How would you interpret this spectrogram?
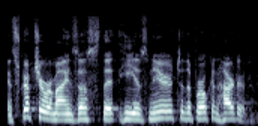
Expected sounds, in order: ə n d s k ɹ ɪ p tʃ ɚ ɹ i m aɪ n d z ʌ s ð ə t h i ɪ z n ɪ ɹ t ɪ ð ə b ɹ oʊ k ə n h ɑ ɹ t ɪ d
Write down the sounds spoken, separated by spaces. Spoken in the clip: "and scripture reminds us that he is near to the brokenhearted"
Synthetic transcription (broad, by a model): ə n s k ɹ ɪ p tʃ ɚ ɹ i m aɪ n d z ʌ s ð ə t h i ɪ z n ɪ ɹ t ɪ ð ə b ɹ oʊ k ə n h ɑ ɹ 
